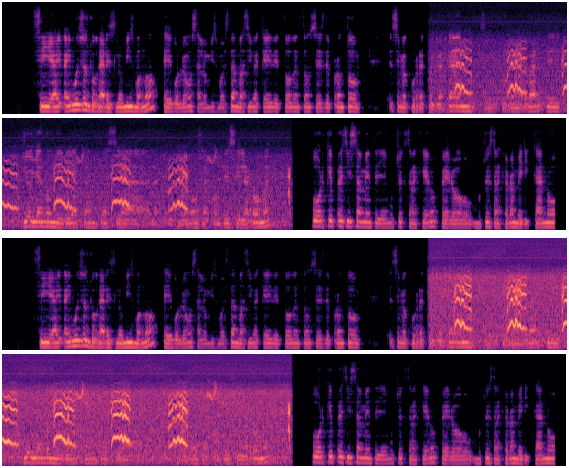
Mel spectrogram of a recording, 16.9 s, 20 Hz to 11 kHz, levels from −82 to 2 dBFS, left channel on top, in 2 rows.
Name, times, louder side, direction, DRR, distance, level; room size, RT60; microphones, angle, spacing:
voice 1, 0.5-5.4 5.8-8.4 8.7-12.5 13.1-16.8, left 1 dB, 40° left, 3.3 m, -30 dB
sound 1, 6.4-12.8, right 8 dB, 80° right, 0.7 m, -21 dB
open air
head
